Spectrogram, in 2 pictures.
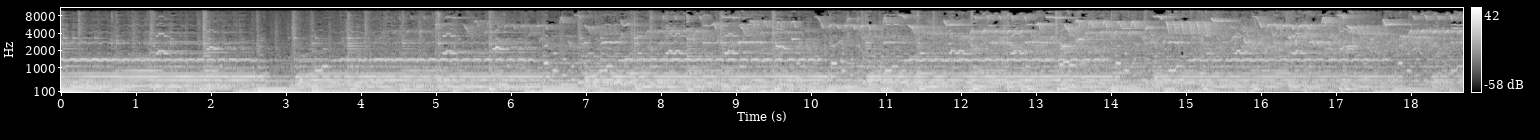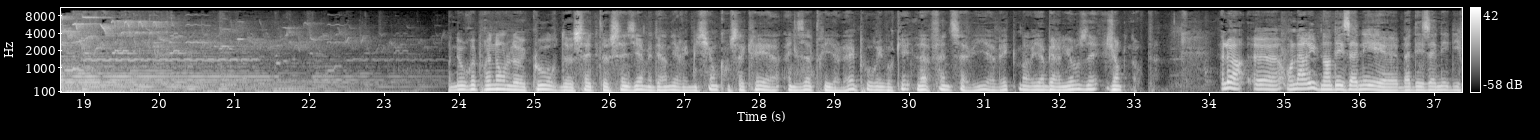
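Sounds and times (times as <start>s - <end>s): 
nightingale singing: 0.0s - 25.2s
dense steady background of sustained tones: 0.0s - 25.6s
speech: 24.4s - 33.1s, 34.2s - 37.3s.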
